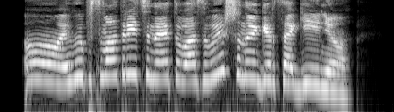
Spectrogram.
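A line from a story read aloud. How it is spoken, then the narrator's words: Girl's contemptuous laugh. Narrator (Russian): Презрительно засмеялась девушка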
